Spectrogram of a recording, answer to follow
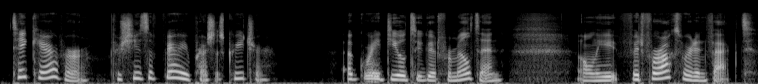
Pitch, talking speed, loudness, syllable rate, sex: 230 Hz, 175 wpm, -20 LUFS, 5.4 syllables/s, female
